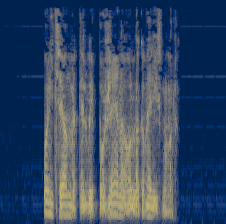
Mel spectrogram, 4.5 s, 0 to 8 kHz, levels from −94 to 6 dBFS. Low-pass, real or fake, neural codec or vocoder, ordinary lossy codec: 7.2 kHz; fake; vocoder, 22.05 kHz, 80 mel bands, HiFi-GAN; MP3, 32 kbps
